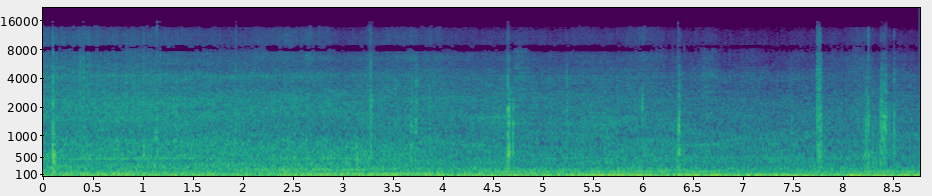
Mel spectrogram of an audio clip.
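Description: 2015 Subaru Forester's flat-four engine idling with a steady low hum, with a few light clicks of handling noise over it.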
